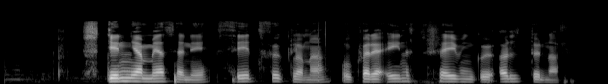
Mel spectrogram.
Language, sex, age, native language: Icelandic, male, 15, Icelandic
